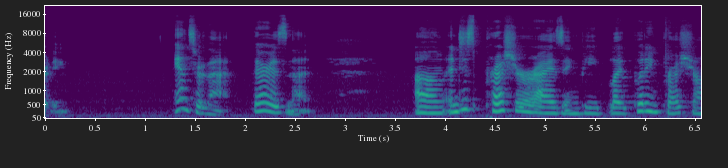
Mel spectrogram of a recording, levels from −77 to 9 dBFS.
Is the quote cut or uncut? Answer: uncut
